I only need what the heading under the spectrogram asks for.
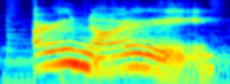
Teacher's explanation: Oh no, with a more of an R sound at the end. That's a drawn out vowel sound.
